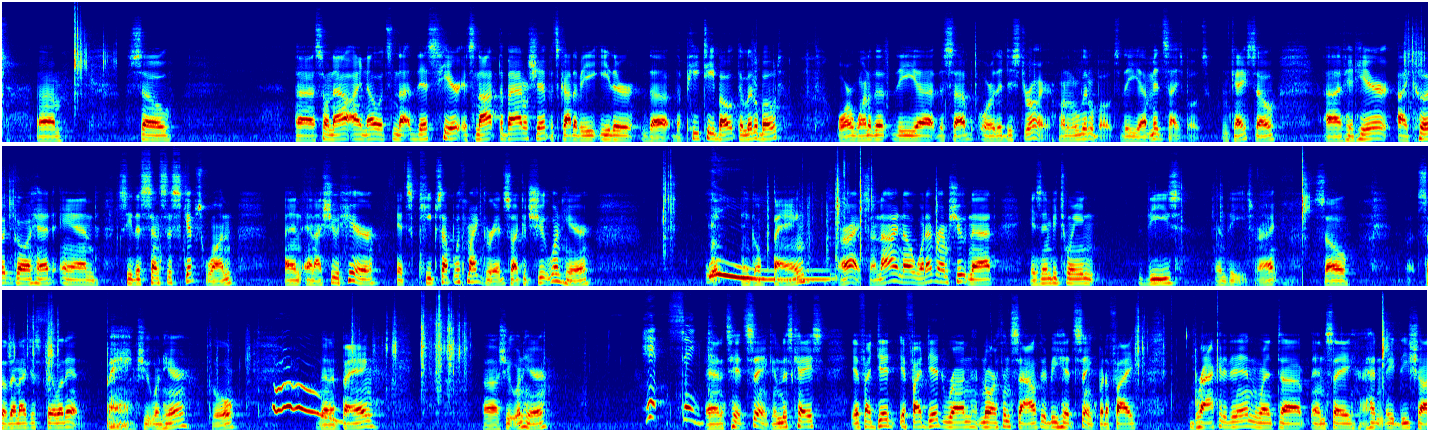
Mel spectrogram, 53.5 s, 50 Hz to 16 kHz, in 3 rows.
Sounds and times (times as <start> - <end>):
Speech: 26.6 - 34.7, 44.4 - 49.8, 50.5 - 53.4.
